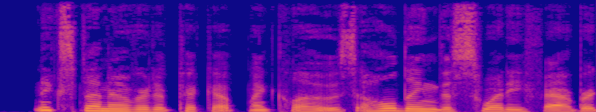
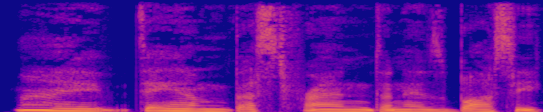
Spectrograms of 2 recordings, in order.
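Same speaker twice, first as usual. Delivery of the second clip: ordinary delivery, nothing marked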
